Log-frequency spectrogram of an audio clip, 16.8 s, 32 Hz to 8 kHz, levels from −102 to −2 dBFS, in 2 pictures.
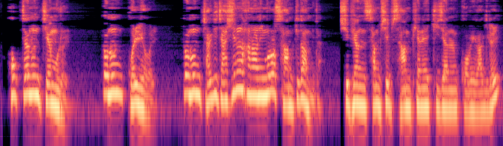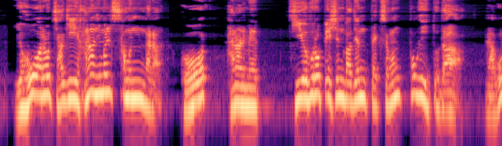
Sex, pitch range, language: male, 140-195 Hz, Korean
